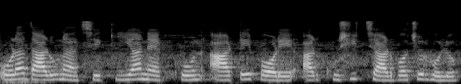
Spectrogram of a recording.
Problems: constant background noise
